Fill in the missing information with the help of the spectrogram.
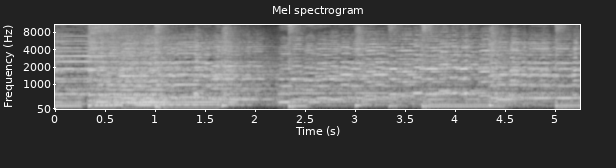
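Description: Electronic arranger keyboard played in an accordion-like voice: a busy folk-style melody over changing bass notes, with regular percussion hits from the accompaniment.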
